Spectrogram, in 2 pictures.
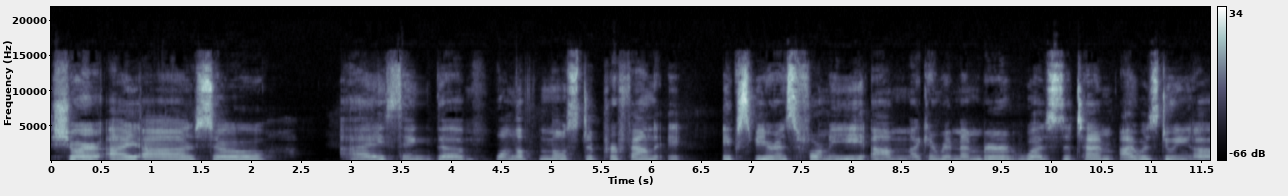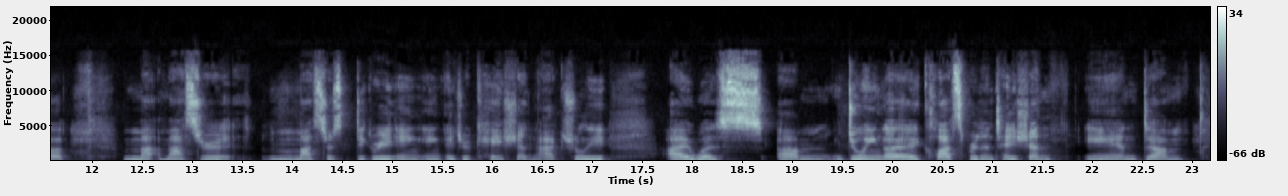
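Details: Adult woman who stutters, speaking in an interview; a word repetition is heard; stuttering.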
